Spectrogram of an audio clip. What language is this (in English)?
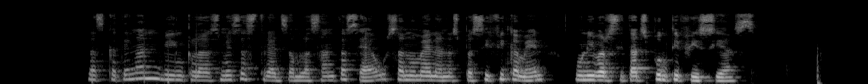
Catalan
